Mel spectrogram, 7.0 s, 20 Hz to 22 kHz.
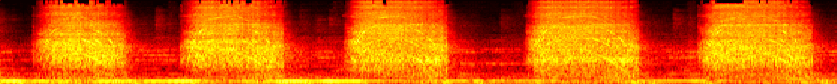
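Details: Makita 3/4" cordless 40V impact wrench run in short bursts: a harsh rattling roar over the motor whine, first thought to be loose motor bearings. The impact mechanism was dry and unlubricated; it was cleaned, regreased and given a new silicone gasket.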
